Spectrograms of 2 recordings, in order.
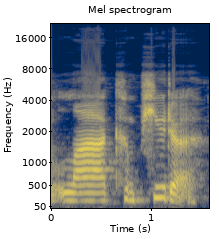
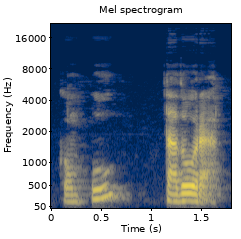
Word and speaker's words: computadora: Some of you are pronouncing la computer, like computer. It's la computadora. Computadora.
